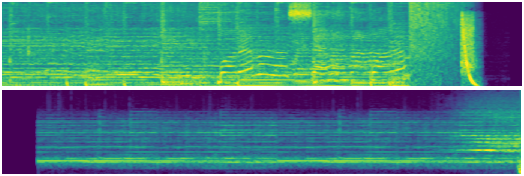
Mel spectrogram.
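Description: A pop song plays for about four seconds with a sung melody over full backing, then drops out abruptly before a steady, sustained synth-like tone hums on alone.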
